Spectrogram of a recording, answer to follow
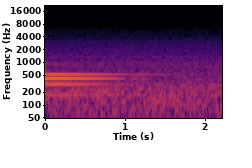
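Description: The last held chord of piano music dying away, fading out about a second in and leaving only a faint steady hiss.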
